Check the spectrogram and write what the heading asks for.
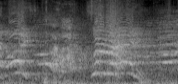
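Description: Voices talking, with no other distinct sound standing out.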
